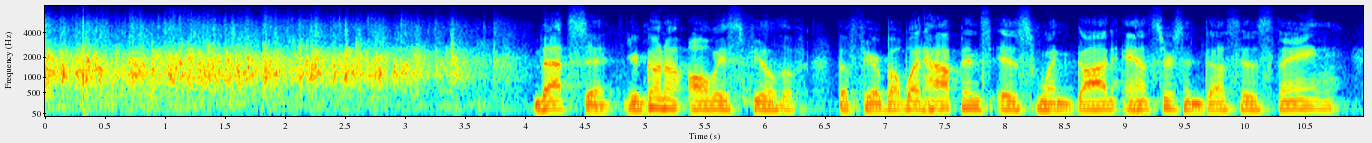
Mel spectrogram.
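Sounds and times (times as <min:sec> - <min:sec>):
audience applause: 0:00.0 - 0:04.0
speech: 0:04.1 - 0:10.9.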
